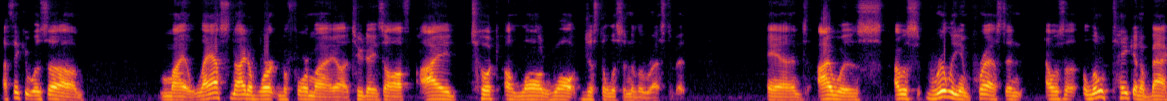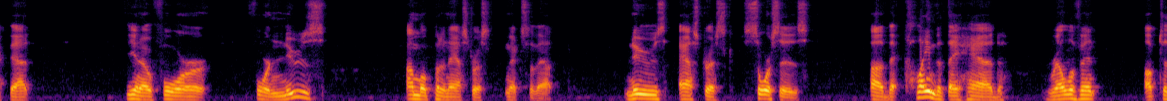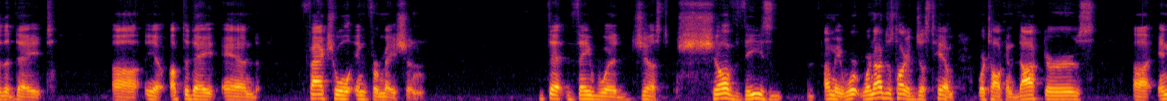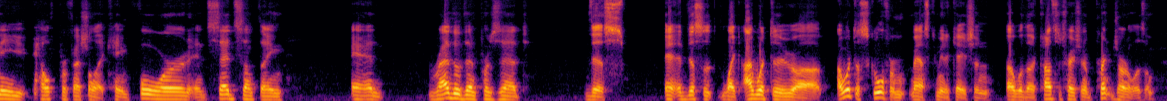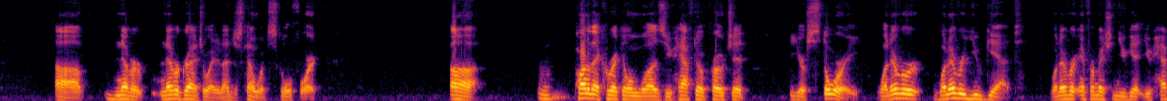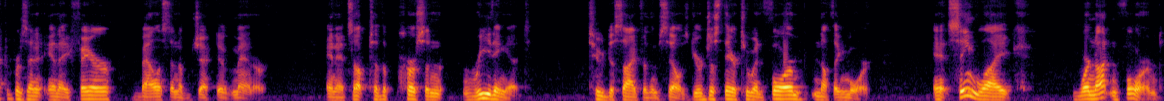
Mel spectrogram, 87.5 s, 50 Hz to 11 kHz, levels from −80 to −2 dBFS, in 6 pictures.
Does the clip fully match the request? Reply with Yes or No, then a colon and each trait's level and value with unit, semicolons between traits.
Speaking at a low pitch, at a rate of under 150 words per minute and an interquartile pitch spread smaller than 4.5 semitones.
Yes: low, 120 Hz; average, 140 wpm; average, 3.5 semitones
